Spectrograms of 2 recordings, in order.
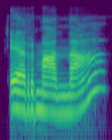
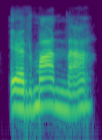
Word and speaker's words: hermana: El hermano e la hermana si is and notice with these words that start with h we don't pronounce the h the H is silent daughter El hermano Brother LA hermana sister okay if I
